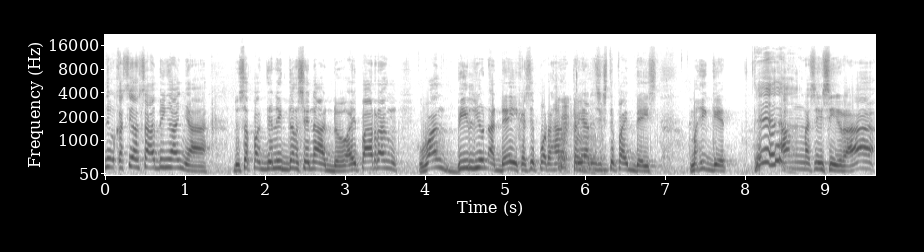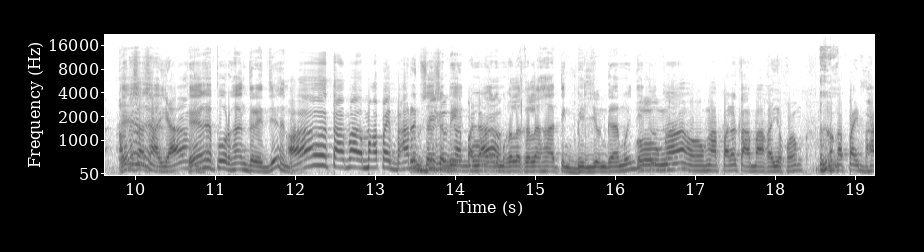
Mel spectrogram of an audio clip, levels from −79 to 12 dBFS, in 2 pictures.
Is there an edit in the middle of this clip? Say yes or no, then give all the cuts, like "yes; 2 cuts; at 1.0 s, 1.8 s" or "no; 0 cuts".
no; 0 cuts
